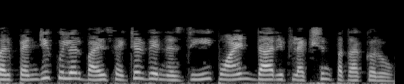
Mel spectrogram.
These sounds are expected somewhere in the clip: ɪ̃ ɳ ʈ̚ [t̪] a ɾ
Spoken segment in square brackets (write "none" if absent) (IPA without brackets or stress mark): d̪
